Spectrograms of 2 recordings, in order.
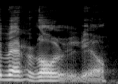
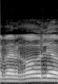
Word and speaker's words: Bergoglio: camarlengo y dice Jorge Bergollio. Y fue una gran emoción, una pronunciación media rara, ¿no? Ahora decir Jorge Bergoglio, me acuerdo que se le complicó el apellido, pero que fue sumamente emotivo.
